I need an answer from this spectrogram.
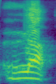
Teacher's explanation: நாவின் நுனி மேல் நோக்கி வளைந்து வருடுவதால் லகரம் தோன்றும். லா தமிழுக்கு உரித்தான சிறப்பு ஒலி, எனவே இதனை சிறப்பு லகரம் என அழைக்கிறோம்.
